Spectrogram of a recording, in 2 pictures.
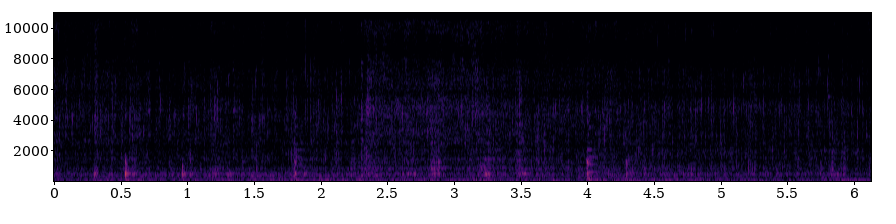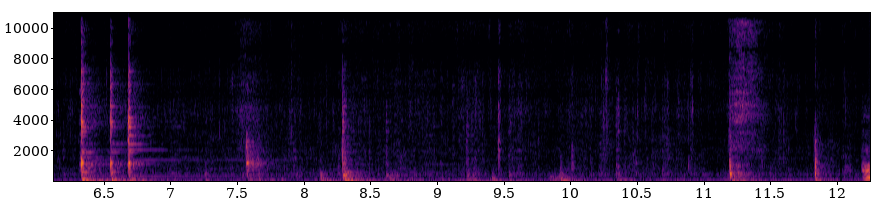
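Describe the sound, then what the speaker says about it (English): Flour is whisked continually into a roux of butter and scallions for a cheesy chunky potato pie, a steady soft scraping patter with quiet sizzling underneath, louder clacks of the whisk against the pan in the second half. "I'm gonna mix continually to cook the raw flour, about 2 minutes"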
